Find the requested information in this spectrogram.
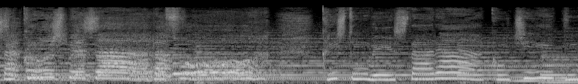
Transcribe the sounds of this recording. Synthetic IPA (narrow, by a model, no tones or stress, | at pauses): sakɾuspezad̪ɐfoɾ | kɾist̪ĩvest̪aɾakõt͡ʃid̪u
